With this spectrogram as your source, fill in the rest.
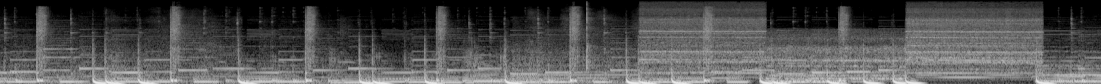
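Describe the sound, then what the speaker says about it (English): A power drill bores holes to mount a bull bar on a brand-new Nissan Navara, cutting in a series of loud, close, whining bursts separated by short pauses, ending in one longer run. "drill 4 little holes there"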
